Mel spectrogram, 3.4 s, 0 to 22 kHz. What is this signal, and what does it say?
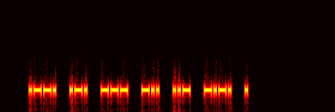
Morse code, heard as a keyed tone, about 53 wpm, spaced as for 37 wpm, 700 Hz. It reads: PRODUCE
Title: 2x Character Spacing - Top 500 Words - 50wpm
